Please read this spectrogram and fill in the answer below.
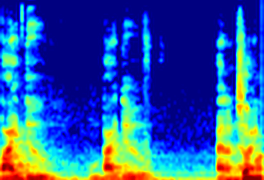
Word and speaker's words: Baidu: I think it's pronounced Baidu.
